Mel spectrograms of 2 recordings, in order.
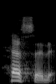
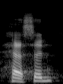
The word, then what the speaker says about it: hesed: i'm just going to use the english pronunciation for that and it's basically hesed h-e-s-e-d so that word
